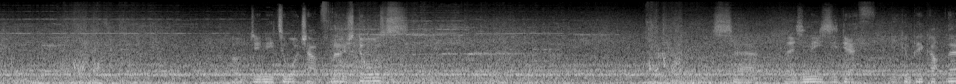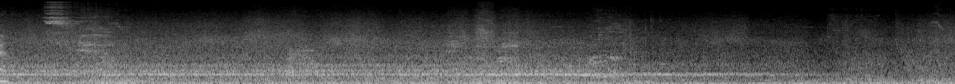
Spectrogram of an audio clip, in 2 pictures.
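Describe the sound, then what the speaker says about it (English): A train in Dead Space 2 rumbles and rattles loudly and continuously, with squealing wheels and metallic clanks, while someone comments over it before the noise eases near the end. "Nice little memorable sequence here of catching another train."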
